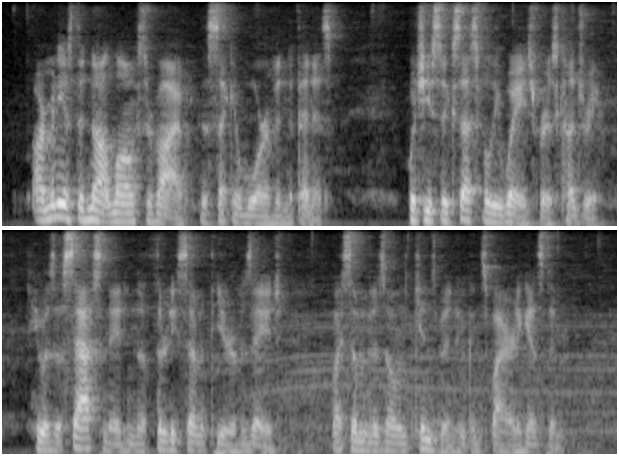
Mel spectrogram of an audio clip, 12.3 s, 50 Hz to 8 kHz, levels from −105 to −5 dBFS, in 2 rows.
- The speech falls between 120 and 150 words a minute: No, average, 185 wpm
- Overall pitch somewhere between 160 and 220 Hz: No, low, 110 Hz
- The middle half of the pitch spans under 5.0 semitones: Yes, average, 4.3 semitones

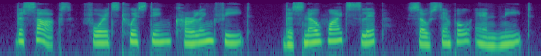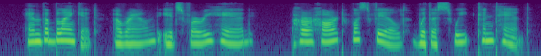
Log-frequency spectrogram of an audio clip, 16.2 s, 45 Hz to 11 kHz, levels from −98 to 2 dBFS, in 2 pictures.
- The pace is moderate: No, slow, 115 wpm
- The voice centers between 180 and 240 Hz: Yes, medium, 185 Hz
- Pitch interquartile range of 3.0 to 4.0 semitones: Yes, average, 3.5 semitones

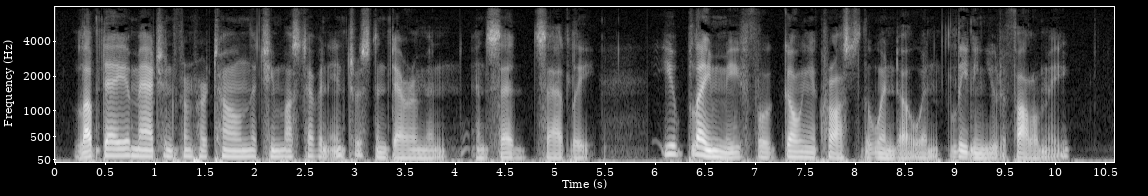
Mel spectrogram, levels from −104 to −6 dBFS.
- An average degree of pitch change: No, wide, 5.7 semitones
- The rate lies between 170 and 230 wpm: Yes, average, 175 wpm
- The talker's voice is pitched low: Yes, low, 100 Hz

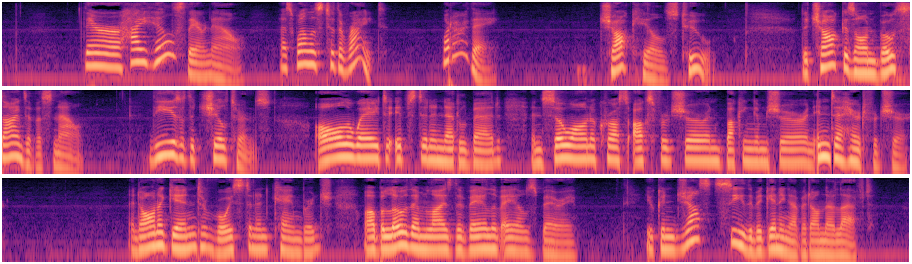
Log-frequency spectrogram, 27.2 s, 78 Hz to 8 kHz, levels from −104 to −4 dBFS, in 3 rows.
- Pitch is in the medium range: Yes, medium, 160 Hz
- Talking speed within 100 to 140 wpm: No, average, 160 wpm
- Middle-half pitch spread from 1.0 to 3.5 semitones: No, average, 4.6 semitones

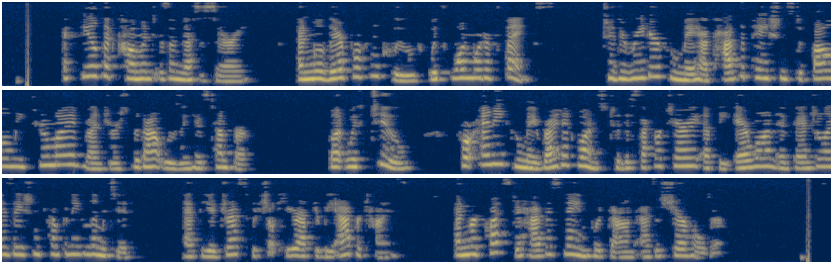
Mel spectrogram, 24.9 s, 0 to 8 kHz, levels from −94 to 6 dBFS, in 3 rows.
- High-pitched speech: Yes, very high, 255 Hz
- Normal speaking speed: Yes, average, 175 wpm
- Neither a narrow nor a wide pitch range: Yes, average, 4.6 semitones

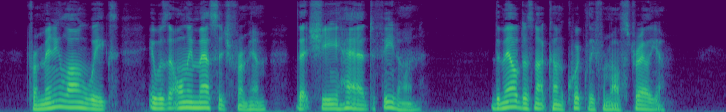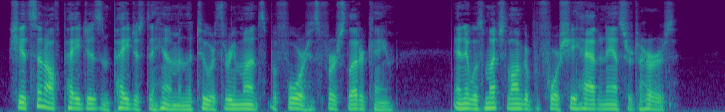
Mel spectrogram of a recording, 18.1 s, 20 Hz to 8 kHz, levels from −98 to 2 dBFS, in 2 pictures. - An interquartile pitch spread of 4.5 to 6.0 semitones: No, average, 4.1 semitones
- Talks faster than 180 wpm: Yes, average, 190 wpm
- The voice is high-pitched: No, low, 120 Hz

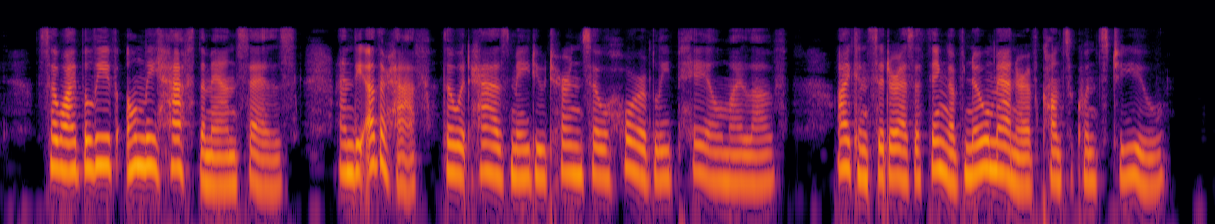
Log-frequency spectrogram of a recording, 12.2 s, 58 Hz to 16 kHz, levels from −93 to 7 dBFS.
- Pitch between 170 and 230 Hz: Yes, high, 190 Hz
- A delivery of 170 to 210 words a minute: Yes, average, 175 wpm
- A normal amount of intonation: Yes, average, 4.2 semitones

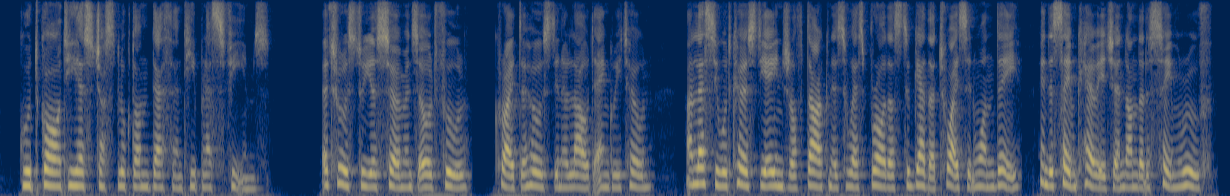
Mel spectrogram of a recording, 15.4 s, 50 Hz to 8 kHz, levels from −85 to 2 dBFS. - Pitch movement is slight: Yes, narrow, 2.2 semitones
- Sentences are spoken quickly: Yes, fast, 220 wpm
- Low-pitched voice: No, high, 195 Hz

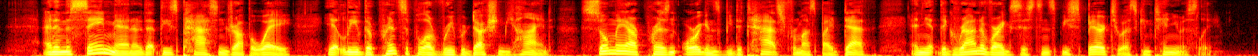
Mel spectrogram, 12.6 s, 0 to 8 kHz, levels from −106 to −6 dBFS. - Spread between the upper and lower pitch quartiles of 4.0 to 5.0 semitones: Yes, average, 4.6 semitones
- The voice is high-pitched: No, low, 105 Hz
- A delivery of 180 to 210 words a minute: Yes, average, 195 wpm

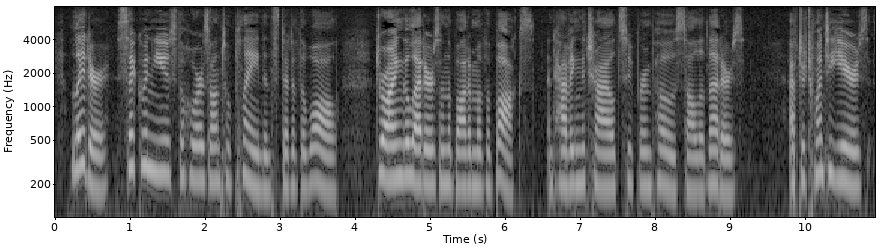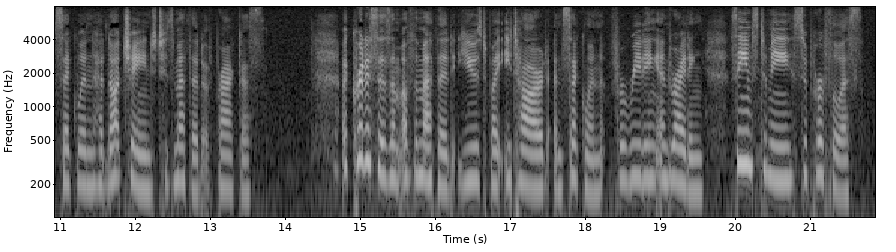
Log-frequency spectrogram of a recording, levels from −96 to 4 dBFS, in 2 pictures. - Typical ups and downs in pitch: Yes, average, 3.1 semitones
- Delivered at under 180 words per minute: Yes, average, 150 wpm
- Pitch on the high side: Yes, high, 205 Hz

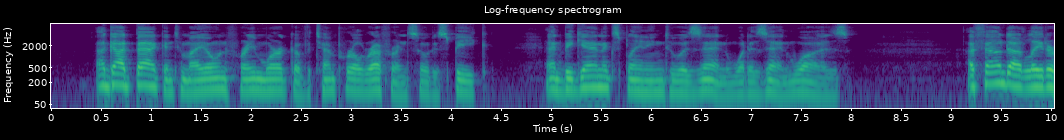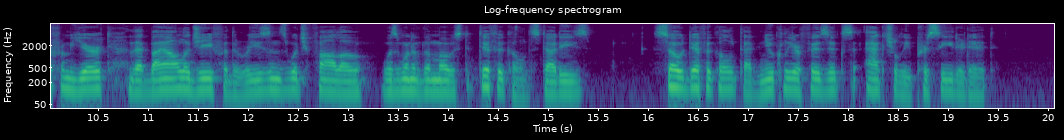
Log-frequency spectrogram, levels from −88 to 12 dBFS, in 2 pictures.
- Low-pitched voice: Yes, low, 120 Hz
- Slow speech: No, average, 155 wpm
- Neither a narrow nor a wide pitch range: Yes, average, 3.2 semitones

